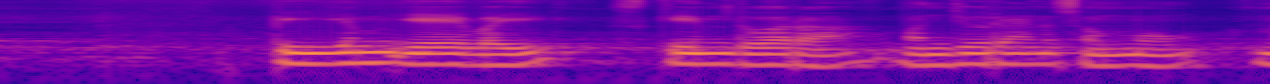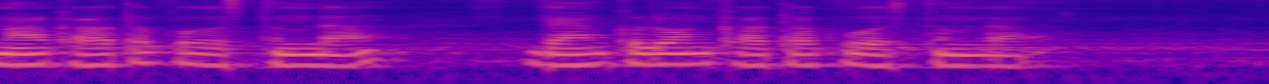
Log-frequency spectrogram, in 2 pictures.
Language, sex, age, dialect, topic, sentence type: Telugu, male, 25-30, Utterandhra, banking, question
